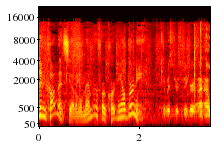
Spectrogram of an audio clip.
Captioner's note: some Applause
